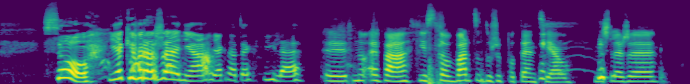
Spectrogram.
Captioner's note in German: Beide sprechen in einer Fremdsprache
